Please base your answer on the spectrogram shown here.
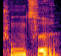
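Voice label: "chōngcì", Chinese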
